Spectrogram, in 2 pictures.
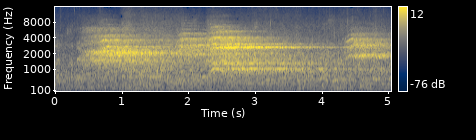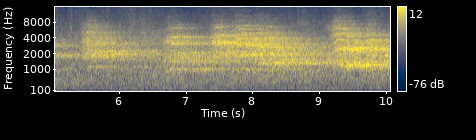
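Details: Captive belugas Hodoi, Taanya and Mirai, Port of Nagoya Public Aquarium, recorded 23 February 2021 while being moved between pools and trained; a run of repeated nasal, harmonic squeaks and drawn-out tones, roughly one every second or two, with room echo.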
